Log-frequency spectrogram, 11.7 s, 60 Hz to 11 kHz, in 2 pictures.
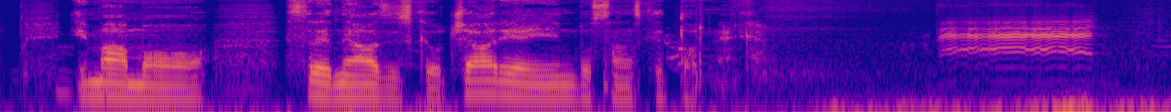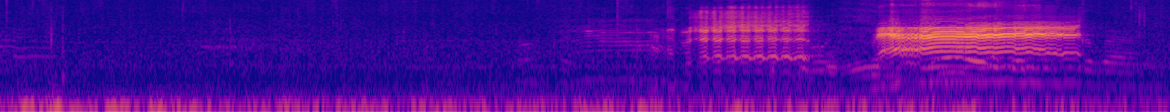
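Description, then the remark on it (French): Sheep and goats bleat repeatedly, a burst of loud, wavering calls at the start, then scattered bleats from a flock of about 120–130 adult sheep with lambs and 15 goats with kids, over a low, steady outdoor rumble. “J'ai environ 120, 130 moutons adultes, plus les agneaux, 15 chèvres, plus les chevreaux, et 9 chiens de protection contre les grands carnivores.”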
